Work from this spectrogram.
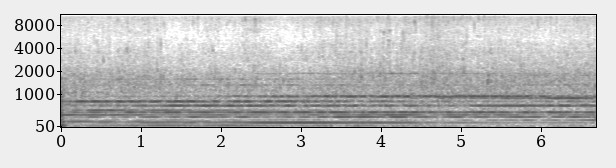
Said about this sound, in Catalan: Ara, prova de compassar la respiració amb el fluir de l'aigua del riu que tens davant.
